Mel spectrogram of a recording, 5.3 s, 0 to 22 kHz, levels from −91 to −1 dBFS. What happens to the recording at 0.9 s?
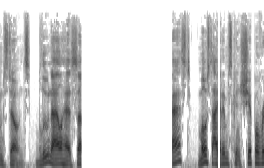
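Nothing goes wrong at 0.9 s; the speech passes through intact at that moment, with no dropout, click or other fault to be heard.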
